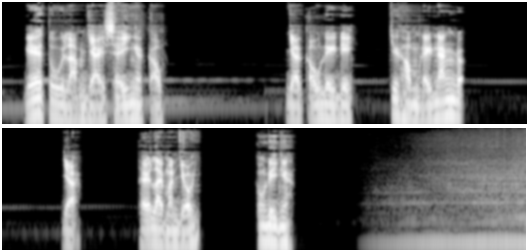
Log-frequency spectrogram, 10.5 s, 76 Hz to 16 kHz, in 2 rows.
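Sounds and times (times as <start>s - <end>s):
speech: 0.2s - 1.7s, 2.8s - 4.7s, 5.8s - 8.2s
motorbike throttling and speeding away from a fishing village: 8.8s - 10.4s.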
